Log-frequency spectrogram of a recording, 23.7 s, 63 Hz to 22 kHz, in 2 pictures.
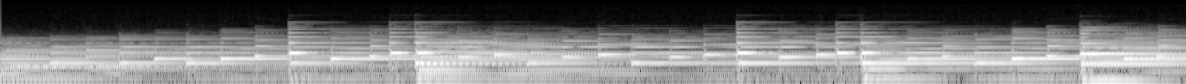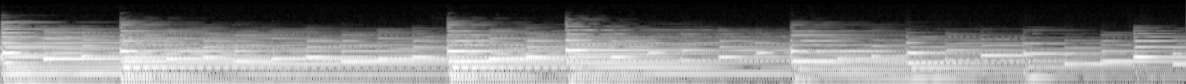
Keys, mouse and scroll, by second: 5.0 click, 7.4 click, 9.2 click, 12.7 click, 14.5 click, 16.7 click, 17.1 click, 17.2 scroll, 17.7 scroll down 5, 17.8 scroll, 18.4-19.0 ctrl+scroll, 19.2 click, 21.0 click, 23.6-23.7 scroll.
